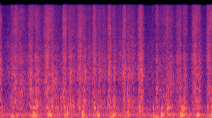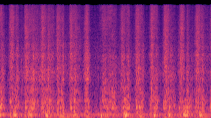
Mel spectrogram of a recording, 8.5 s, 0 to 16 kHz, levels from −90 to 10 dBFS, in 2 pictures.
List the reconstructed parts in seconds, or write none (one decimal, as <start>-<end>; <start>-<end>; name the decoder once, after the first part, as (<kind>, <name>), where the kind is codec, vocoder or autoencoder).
1.1-5.5 (vocoder, BigVGAN v2)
